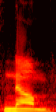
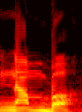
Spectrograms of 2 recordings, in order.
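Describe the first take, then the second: First: The word ends on the m sound only. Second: A b sound is heard after the m. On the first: The speaker calls it right. "B is a silent letter, so it's num" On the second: The speaker calls it wrong. "We don't say number, right? We pronounce only the m"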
